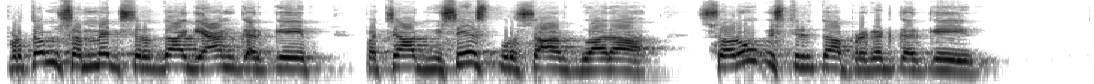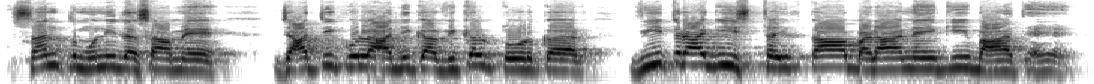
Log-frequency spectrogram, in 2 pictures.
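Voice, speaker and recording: In a high voice and at a slightly slow pace, a man reads a religious discourse and explains it. His sermon is informal and didactic, marked by repeated phrases and rhetorical questions.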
